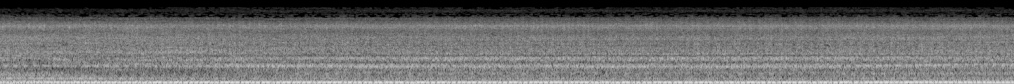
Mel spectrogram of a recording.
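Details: VK Commodore that hasn't moved for over a year, running on old fuel: steady idle with fast light ticking clatter over the low drone, from the hydraulic lifters tapping on the camshaft.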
